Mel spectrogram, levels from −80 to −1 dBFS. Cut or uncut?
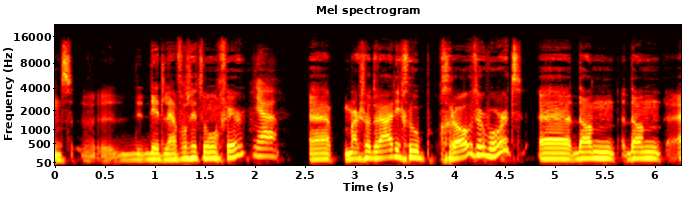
uncut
